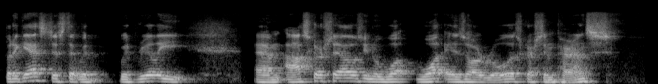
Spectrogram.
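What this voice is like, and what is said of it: Northern Irish accent. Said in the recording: “give us a Northern Irish prayer ... I've only got the accent”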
